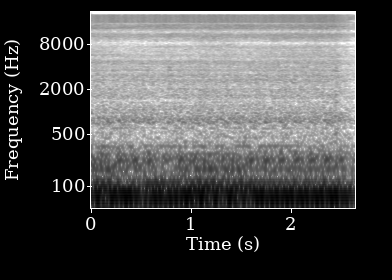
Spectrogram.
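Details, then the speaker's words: 1972 Rover 3500 P6, 3.5 litre aluminium V8 after 6–10 years sitting, hot restart on old oil: deep even idle rumble, no ticks, knocks or misses, oil pressure near 30 hot in park; runs quietly and well. "We started it up, it runs beautifully, has good oil pressure, it's nice and quiet, it goes into gear, and it drove out here."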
